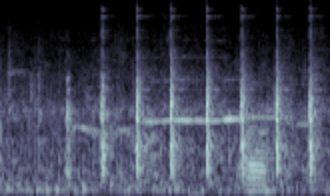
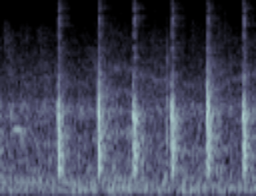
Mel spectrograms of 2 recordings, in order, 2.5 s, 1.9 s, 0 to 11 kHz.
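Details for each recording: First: Suzuki DA64W/DA17 AC compressor magnetic clutch plates tapped for comparison: eight crisp, even taps give the solid ring of a good surplus plate with tight rivets; worn plate with loose rivets sounds cracked and causes compressor noise. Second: Suzuki DA64/DA17 aircon compressor magnetic clutch/damper plates tapped: loose rivets on the old plate give a thin tinny vibrating ring versus a solid sound from the good surplus plate; loose rivets cause compressor noise, compressor also has black oil.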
